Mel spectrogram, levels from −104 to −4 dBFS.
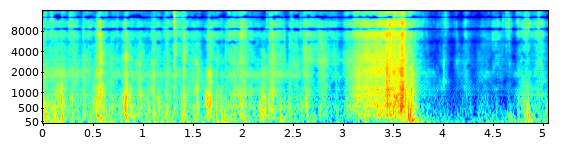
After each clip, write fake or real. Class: fake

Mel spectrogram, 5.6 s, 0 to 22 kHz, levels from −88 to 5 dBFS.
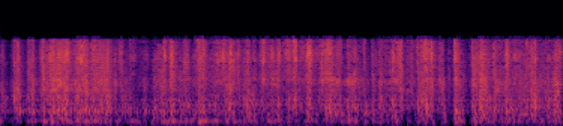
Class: fake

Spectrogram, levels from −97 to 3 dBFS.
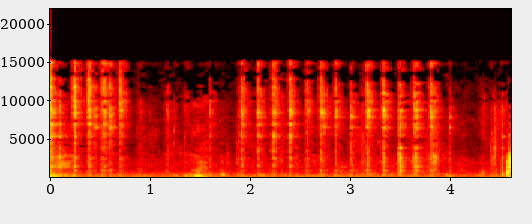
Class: fake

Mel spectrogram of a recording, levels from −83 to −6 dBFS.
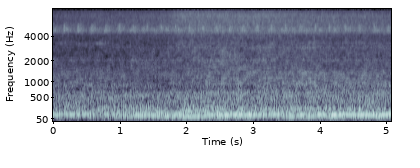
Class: fake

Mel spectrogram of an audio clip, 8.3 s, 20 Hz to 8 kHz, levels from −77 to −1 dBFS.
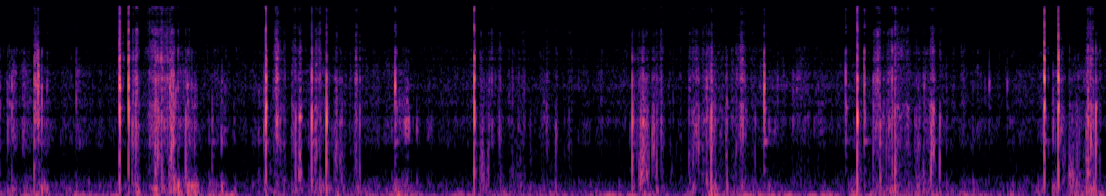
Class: real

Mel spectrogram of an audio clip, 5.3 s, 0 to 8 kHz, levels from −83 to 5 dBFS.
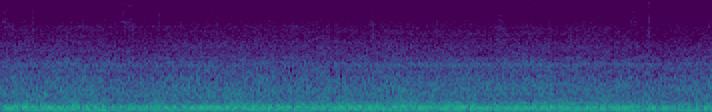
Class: fake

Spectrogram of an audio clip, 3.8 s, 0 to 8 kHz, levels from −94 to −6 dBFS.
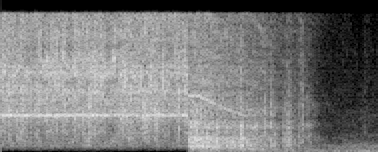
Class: fake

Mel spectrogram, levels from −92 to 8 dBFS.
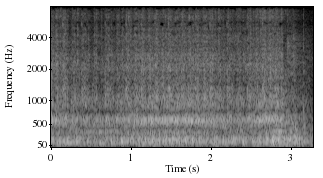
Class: fake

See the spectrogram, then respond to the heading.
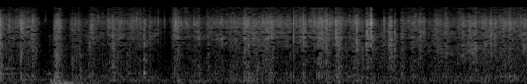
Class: fake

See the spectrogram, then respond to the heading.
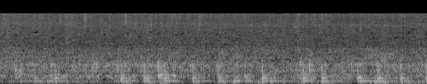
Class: real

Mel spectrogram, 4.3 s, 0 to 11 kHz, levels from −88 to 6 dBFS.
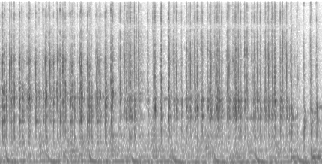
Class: real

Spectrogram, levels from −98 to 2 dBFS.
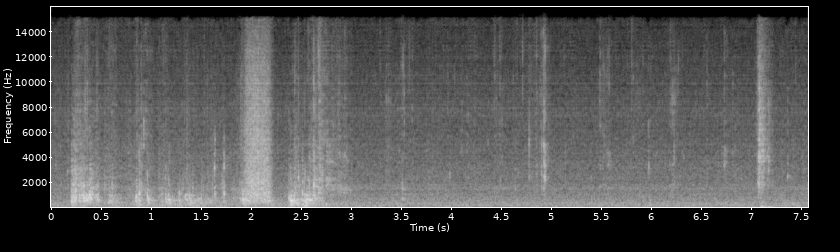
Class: fake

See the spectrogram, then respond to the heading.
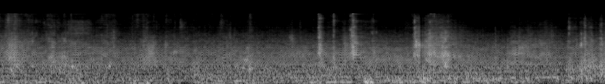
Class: fake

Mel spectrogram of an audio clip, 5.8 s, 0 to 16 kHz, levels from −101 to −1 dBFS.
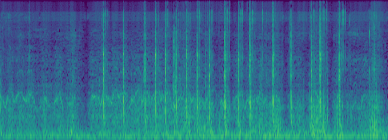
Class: real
